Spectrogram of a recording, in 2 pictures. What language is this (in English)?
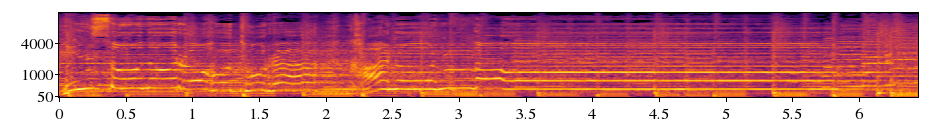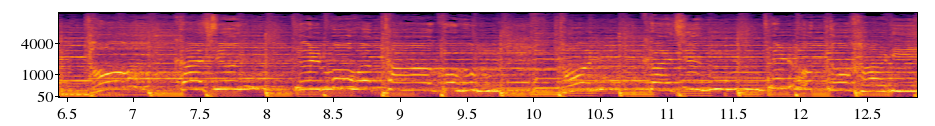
Korean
